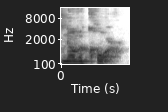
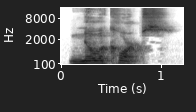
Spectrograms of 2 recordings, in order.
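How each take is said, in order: First: The final word ends without a 'ps' sound. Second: The final word ends with a clear 'ps' sound. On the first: The speaker calls it right. "It's Nova Corps" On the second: The speaker calls it wrong. "It's not Nova Corpse, people"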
